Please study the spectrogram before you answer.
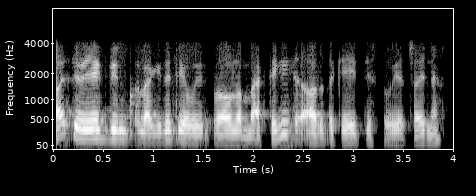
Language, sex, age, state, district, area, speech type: Nepali, male, 30-45, West Bengal, Darjeeling, rural, conversation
